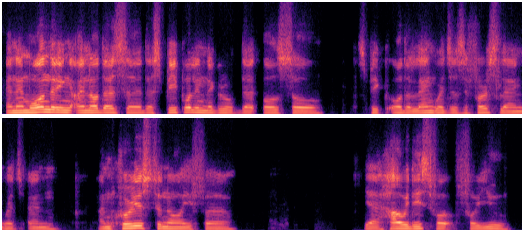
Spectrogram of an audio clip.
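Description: A man's voice: medium pitch, flat delivery, moderate pace, dry recording, highs cut off. A man with an Italian accent, a native Italian speaker, sharing in a group hesitantly with many fillers. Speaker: workshop participant.

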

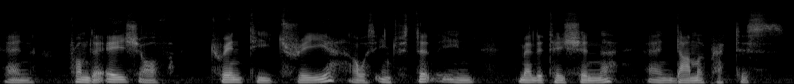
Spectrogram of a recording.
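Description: A Buddhist monk in his forties from Malaysia, speaking softly and calmly as he introduces and leads a guided meditation. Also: fairly low pitch. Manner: slow, soft-spoken and calm, with gentle pauses.

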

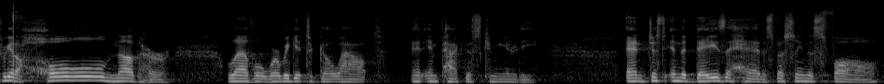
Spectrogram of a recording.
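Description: A man, a pastor giving casual, upbeat church announcements to his congregation. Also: mid-range voice. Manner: casual and upbeat, with frequent fillers. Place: church sanctuary.

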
